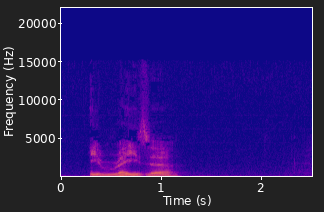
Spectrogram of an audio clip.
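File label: "eraser", Canadian English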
